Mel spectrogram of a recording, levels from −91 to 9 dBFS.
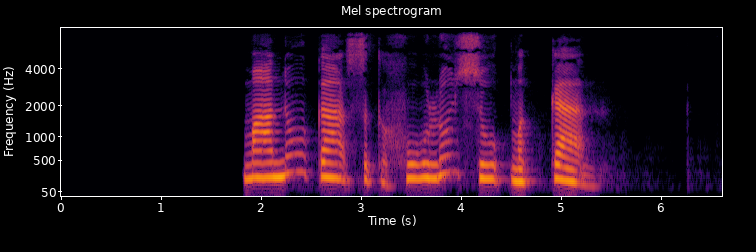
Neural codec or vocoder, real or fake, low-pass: vocoder, 24 kHz, 100 mel bands, Vocos; fake; 7.2 kHz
